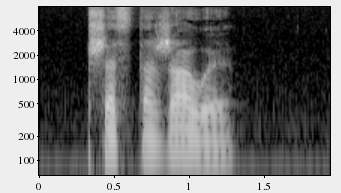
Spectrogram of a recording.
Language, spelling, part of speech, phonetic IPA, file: Polish, przestarzały, adjective, [ˌpʃɛstaˈʒawɨ], Pl-przestarzały.ogg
